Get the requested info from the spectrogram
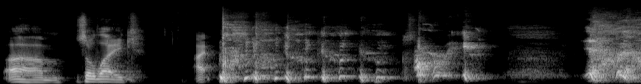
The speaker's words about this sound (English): Sorry about that. I'm dying of allergies. Ooh, got lightheaded from that cough.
